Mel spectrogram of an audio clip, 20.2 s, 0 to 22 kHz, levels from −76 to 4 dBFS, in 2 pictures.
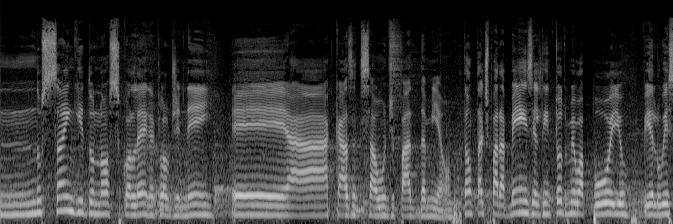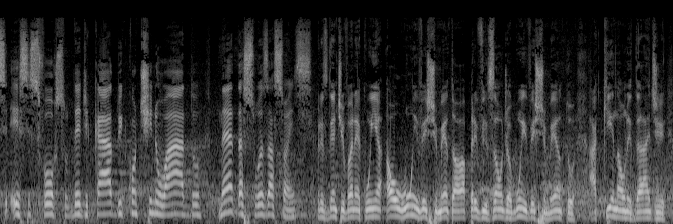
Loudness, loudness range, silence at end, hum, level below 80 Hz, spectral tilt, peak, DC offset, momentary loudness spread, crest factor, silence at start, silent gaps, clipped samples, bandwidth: -21 LUFS; 2 LU; 0 s; none; -40 dBFS; -4 dB/octave; -4 dBFS; under 0.1%; 6 LU; 16 dB; 0 s; none; under 0.1%; 16 kHz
